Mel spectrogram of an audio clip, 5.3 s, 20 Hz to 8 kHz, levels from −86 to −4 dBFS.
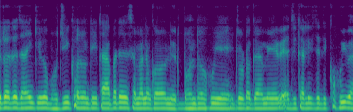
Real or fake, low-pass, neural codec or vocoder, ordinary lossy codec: fake; 7.2 kHz; autoencoder, 48 kHz, 32 numbers a frame, DAC-VAE, trained on Japanese speech; none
